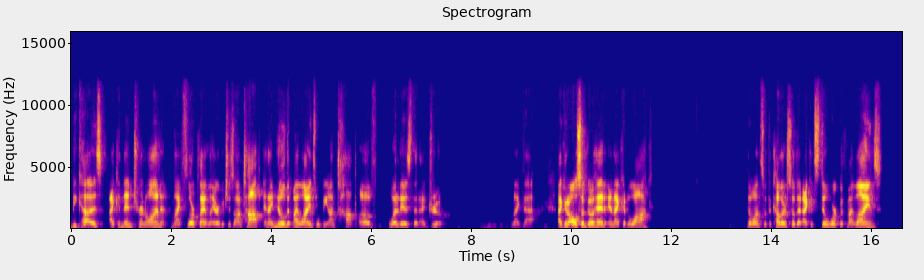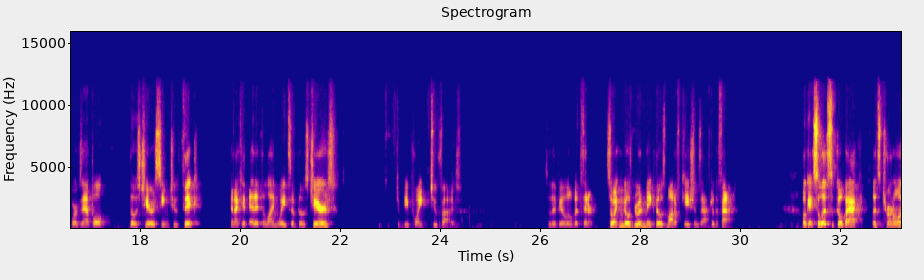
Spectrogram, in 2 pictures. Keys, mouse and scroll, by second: 0.0 click, 2.4 click, 4.7 click, 12.9 click, 18.2 click, 20.2 click, 21.6 F15, 23.2 click, 23.4-24.8 typing, 25.9 click, 32.9 click.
